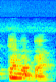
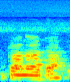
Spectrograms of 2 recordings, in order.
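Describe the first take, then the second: First: The word is said quickly and excitedly. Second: The word is said slowly and flatly. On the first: The speaker calls it right. "with a little excitement or in a hurry" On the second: The speaker calls it wrong. "not Canada"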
